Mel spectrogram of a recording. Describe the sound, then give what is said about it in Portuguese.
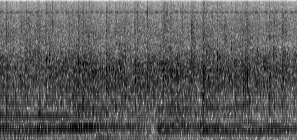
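An audience applauds in a steady, dense wash of clapping that holds at an even level for about three seconds, with a faint sustained tone running underneath. “Pode aplaudir você começou aí.”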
